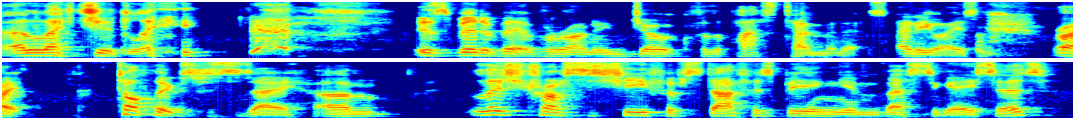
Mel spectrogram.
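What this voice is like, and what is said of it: Sick, unwell-sounding voice. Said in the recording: “as you can probably tell from my voice, I am quite unwell”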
